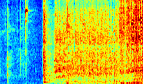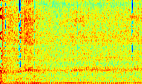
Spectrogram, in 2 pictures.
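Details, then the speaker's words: Husqvarna riding tractor that was racing out of control, restarted after refitting the governor shaft that had slipped on the governor arm. It catches quickly and holds a steady, controlled idle without surging, but the throttle does not respond. "Okay, so that's kind of a mixed result. The engine speed is under control. Throttle's not responding, but the engine So this is basically idle."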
